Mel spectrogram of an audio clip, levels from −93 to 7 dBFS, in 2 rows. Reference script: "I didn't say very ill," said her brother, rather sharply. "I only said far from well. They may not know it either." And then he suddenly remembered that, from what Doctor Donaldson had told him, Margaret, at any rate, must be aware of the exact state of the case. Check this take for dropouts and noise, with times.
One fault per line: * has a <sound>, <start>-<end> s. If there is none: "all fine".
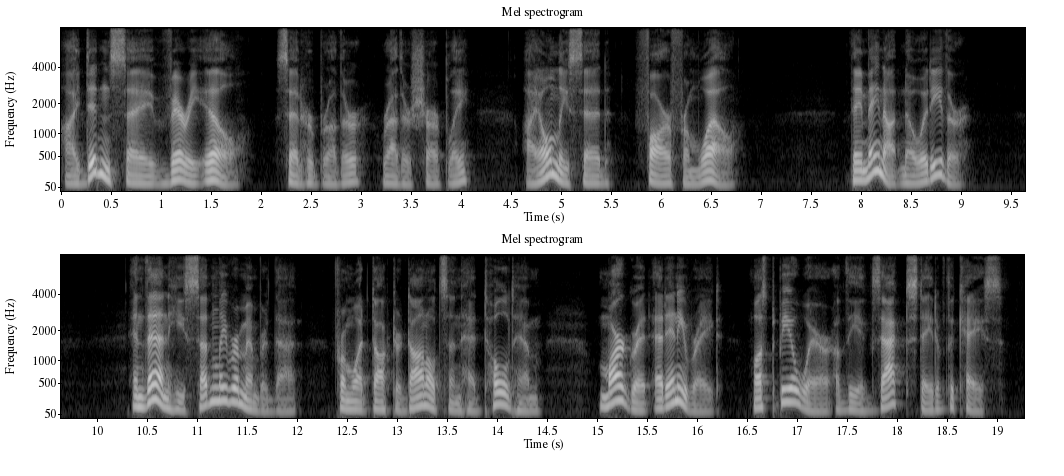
all fine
